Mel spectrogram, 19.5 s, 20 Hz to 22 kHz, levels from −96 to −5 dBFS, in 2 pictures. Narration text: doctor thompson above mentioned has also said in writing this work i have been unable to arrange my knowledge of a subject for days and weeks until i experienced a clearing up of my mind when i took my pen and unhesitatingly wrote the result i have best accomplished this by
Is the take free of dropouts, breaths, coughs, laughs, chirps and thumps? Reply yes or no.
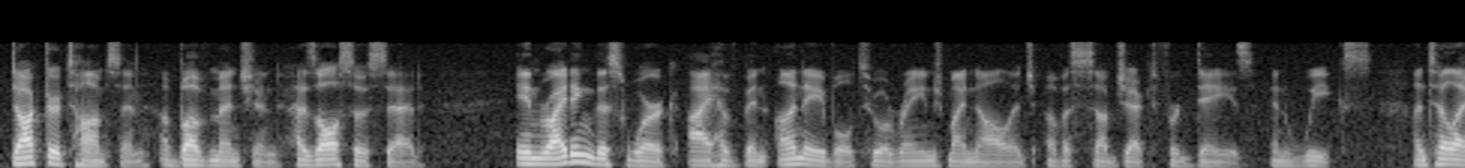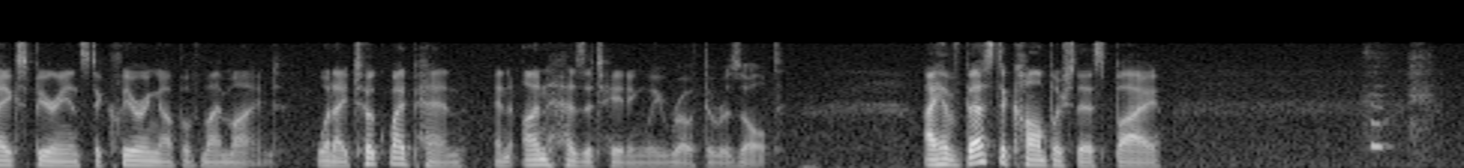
no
